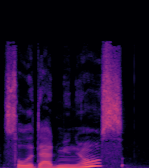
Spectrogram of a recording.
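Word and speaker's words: Soledad Muñoz: A local label that is all female electronic artists run by Soledad Munoz. Is that how you say it? – Yeah.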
